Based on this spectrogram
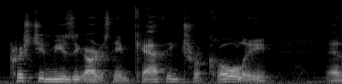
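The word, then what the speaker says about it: Troccoli: music artist named Kathleen truck holy and it's spelled like broccoli but with a T so anyway that's truck holy and she has been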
